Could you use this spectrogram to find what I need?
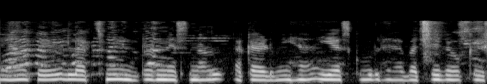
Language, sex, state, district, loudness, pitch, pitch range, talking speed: Hindi, female, Uttar Pradesh, Jalaun, -15 LUFS, 215 Hz, 210-225 Hz, 160 wpm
